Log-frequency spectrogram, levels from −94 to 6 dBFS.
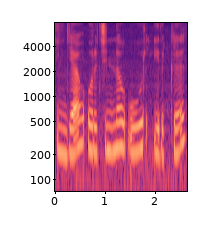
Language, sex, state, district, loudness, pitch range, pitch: Tamil, female, Tamil Nadu, Nilgiris, -16 LUFS, 215-245 Hz, 230 Hz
